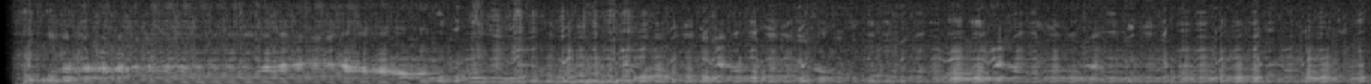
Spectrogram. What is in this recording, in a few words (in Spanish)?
didjeridu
